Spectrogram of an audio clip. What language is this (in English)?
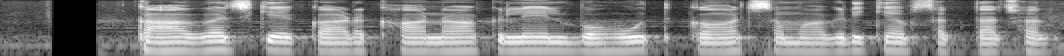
Maithili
